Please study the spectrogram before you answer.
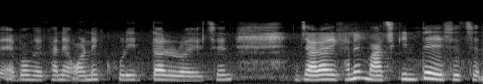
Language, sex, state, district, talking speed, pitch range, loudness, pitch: Bengali, female, Tripura, West Tripura, 125 wpm, 210-240 Hz, -17 LUFS, 220 Hz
